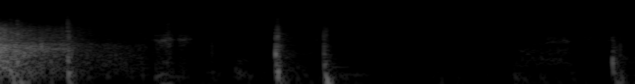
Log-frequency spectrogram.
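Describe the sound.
A single pistol gunshot in a Western-style scene: a sharp, broad blast that fades out over about a second. Scattered faint voices and short sounds follow at a low level.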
